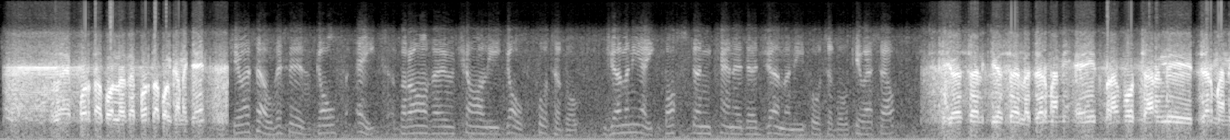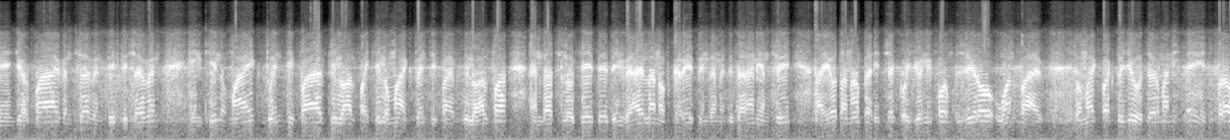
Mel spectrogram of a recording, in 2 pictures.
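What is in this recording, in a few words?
amateur radio contact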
